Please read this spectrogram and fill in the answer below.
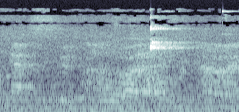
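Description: Quiet speech in a large hall, with one sharp, high-pitched click about one and a half seconds in.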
